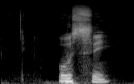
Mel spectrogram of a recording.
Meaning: 1. to raise 2. to shrug
- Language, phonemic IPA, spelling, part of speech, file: French, /o.se/, hausser, verb, Fr-hausser.ogg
